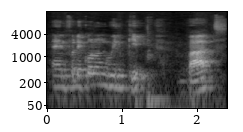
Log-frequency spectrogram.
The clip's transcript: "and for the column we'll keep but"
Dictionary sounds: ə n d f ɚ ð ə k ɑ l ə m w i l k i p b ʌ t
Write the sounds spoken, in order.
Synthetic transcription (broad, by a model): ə n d f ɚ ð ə k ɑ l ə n w i l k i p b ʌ t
